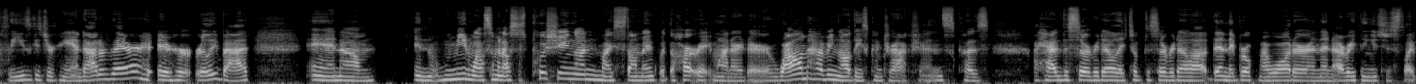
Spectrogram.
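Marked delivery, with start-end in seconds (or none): 0.0-1.5 pleading, begging tone. Retelling asking someone to remove her hand: retelling own begging. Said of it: "and begging, like".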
